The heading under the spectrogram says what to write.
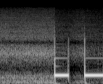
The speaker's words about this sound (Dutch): Ondertussen hoor je die piep piep. Er zit een andere beller tussendoor, maar die heeft pech.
